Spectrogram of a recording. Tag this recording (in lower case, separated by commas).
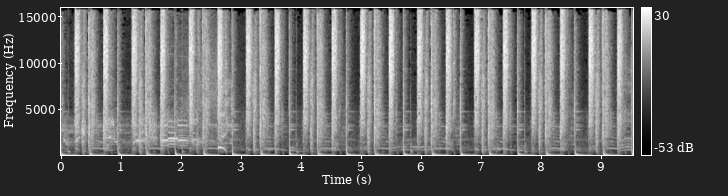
music, electronic music, techno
